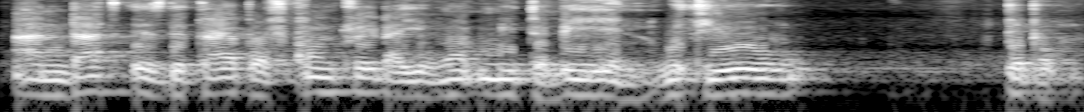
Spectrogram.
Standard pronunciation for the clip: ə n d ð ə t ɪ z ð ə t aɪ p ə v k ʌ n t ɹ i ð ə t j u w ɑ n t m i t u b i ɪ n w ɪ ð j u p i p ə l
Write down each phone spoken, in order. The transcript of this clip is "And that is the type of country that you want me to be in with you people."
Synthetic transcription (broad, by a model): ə n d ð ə t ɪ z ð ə t aɪ p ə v k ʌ n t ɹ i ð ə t j u w ɑ n t m i t u b i ɪ n w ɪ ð j u p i p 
